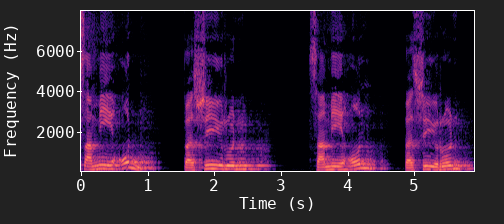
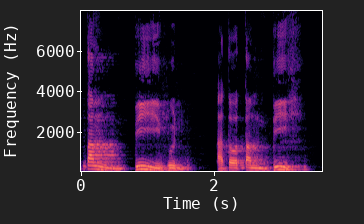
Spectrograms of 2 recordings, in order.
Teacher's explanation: huruf nun atau tanwin itu membacanya ketika itu dibalik atau ditukar menjadi huruf mim. Contohnya adalah di kalimat tertulis sami'un basirun, sami'un basirun, maka membacanya menjadi sami'um basir, membacanya menjadi sami'um basir. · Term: iqlab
